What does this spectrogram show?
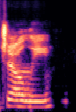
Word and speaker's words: Jolie: it pronounced Jolie connection Jolie like Angelina okay Jolie collection uh she a Gemini too right I didn't hear the last thing you said what'd you say I said Angelina Jolie so I was looking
